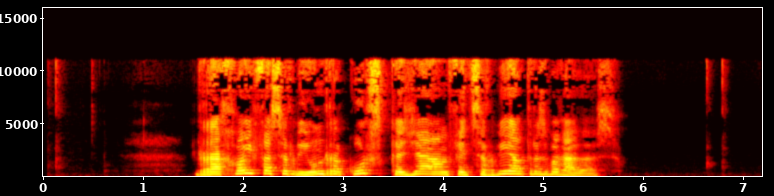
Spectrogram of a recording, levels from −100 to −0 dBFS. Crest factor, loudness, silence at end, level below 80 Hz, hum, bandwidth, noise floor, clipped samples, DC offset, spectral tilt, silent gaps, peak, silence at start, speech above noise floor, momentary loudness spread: 18 dB; -23 LUFS; 1.5 s; -72 dBFS; none; 12 kHz; -85 dBFS; under 0.1%; under 0.1%; -2.5 dB/octave; none; -6 dBFS; 1.5 s; 62 dB; 11 LU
